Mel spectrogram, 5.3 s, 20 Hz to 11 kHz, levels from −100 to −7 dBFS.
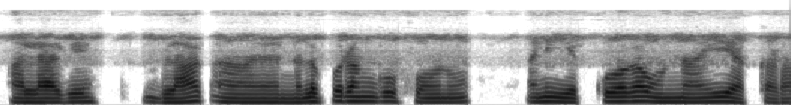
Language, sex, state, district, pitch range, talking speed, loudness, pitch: Telugu, male, Andhra Pradesh, Sri Satya Sai, 125-140 Hz, 100 wpm, -18 LUFS, 130 Hz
